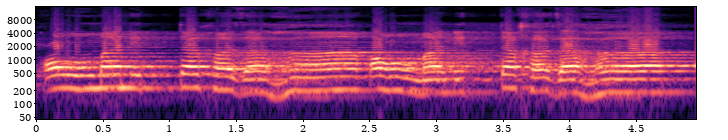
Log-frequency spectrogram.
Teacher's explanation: حروف مد نہیں پڑھا جائے گا، الف ختم کر کے اس کو پڑی حرکت کے طور پہ پڑھیں گے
